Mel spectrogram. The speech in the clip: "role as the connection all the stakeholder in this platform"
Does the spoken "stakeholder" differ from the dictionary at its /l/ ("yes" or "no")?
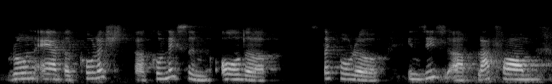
yes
